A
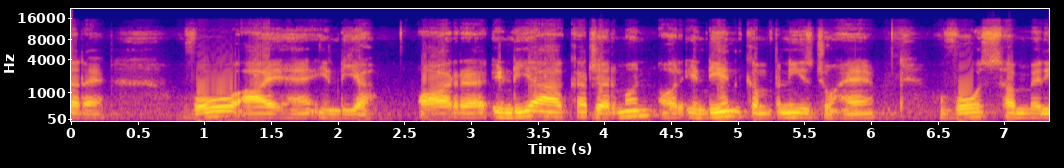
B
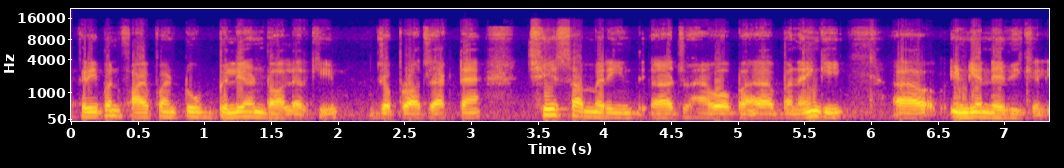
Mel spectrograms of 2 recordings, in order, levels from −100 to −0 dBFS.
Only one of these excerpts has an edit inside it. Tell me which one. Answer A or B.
A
